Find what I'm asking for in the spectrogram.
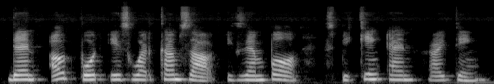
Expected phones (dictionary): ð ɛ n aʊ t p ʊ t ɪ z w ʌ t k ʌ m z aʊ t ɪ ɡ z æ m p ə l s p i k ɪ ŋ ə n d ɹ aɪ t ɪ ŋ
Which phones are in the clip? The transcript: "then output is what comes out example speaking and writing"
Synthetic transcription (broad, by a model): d ɛ n aʊ t p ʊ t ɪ s w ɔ t k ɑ m s aʊ t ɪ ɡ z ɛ m p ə l s p i k ɪ ŋ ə n ɹ aɪ t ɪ ŋ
